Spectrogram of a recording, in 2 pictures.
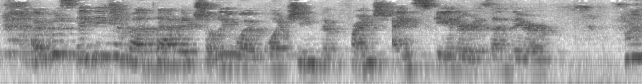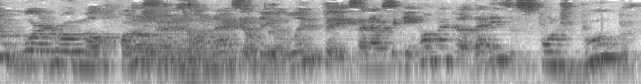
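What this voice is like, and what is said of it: Foreign accent, apparently French. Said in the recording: “you may have deduced from my accent that I am not from these parts ... I thought SpongeBob started in Paris.”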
